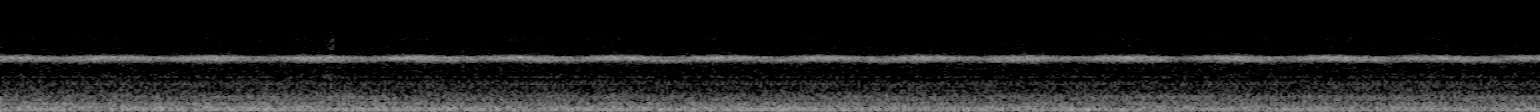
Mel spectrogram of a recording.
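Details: Crickets chirping outdoors at night: a steady, unbroken high trill holding one pitch throughout, with a faint shimmering pulse, over a constant low rumble of background noise.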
